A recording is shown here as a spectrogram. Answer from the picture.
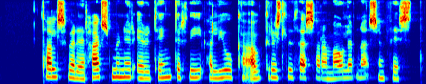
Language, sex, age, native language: Icelandic, female, 30-39, Icelandic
